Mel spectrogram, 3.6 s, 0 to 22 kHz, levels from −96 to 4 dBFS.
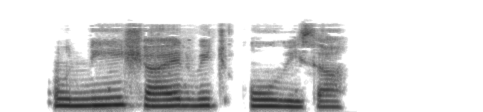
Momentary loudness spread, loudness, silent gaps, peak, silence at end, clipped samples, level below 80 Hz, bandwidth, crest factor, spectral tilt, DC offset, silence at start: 9 LU; -16 LUFS; 1.76-1.82 s; -4 dBFS; 1.05 s; under 0.1%; -64 dBFS; 9.4 kHz; 14 dB; -4 dB/octave; under 0.1%; 0.4 s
